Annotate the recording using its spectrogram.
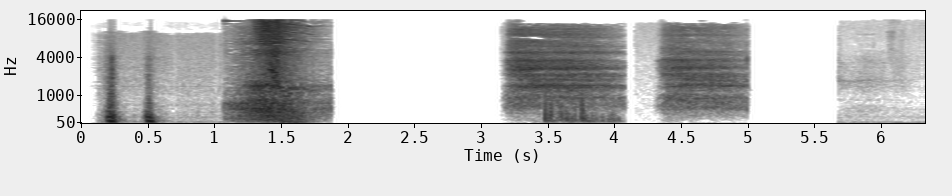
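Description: Logo-animation sound effects: two sharp thumps, then a swelling whoosh, then after a pause two short breathy rushes of noise.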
